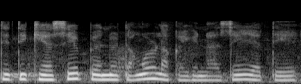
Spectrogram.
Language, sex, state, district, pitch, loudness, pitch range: Nagamese, female, Nagaland, Kohima, 220 Hz, -14 LUFS, 200-235 Hz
